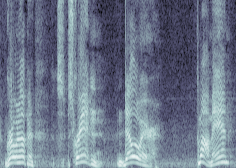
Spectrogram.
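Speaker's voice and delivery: high, swooping presidential impression; Joe Biden. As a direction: stretch the place names like a folksy politician. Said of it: "Every time I watch a Biden speech".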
